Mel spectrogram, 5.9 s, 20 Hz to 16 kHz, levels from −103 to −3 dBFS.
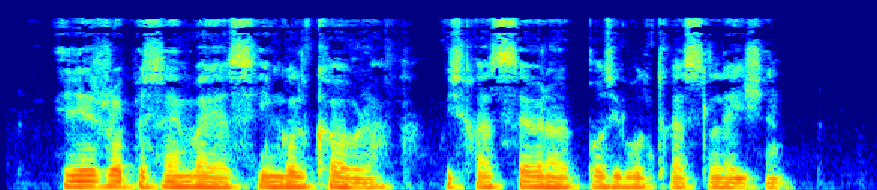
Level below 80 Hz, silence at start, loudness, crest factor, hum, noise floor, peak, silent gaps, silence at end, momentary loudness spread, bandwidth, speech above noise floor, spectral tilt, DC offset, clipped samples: -34 dBFS; 0.4 s; -25 LUFS; 16 dB; none; -75 dBFS; -8 dBFS; none; 0.6 s; 11 LU; 11.5 kHz; 51 dB; -6.5 dB/octave; under 0.1%; under 0.1%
